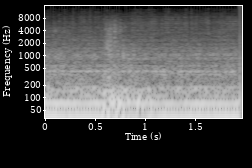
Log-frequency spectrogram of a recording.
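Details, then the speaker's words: 1996 12-valve Cummins diesel in drive, idle falling from about 500 to about 200 rpm; slow, heavy, uneven thumping at very low revs, barely staying lit; idle set too low, suspected cause of hard starting. "This idle is so low, guys. Like this is terrible how bad this idle is."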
